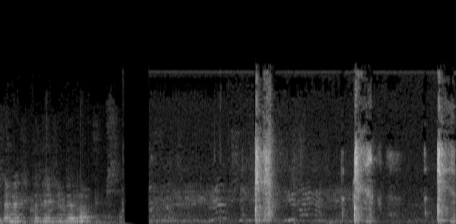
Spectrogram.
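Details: Three short, sharp, high-pitched sneezes from a newborn, with background voices and music. Normal newborn sneezing that clears the nasal passages, not a sign of cold or illness.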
